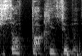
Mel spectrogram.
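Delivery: mock angry swearing voice. Retelling a fall with blood gushing, imitating Leoni cussing out. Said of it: "Leoni was cussing me out".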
